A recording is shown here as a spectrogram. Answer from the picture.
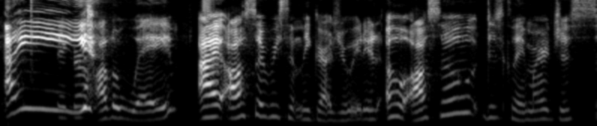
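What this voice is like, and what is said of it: Hoarse, strained, nearly lost voice. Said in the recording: “sorry for my voice. I'm like going through it right now... Screaming. And I lost my voice.”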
